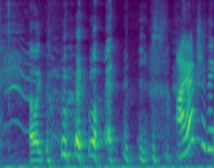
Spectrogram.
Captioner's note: laughter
